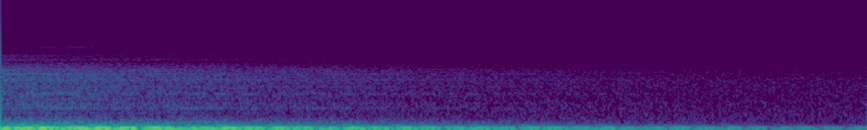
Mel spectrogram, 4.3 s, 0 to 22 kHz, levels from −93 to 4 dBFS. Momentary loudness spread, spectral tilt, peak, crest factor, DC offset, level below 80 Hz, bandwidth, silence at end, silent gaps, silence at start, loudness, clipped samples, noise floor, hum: 22 LU; -10.5 dB/octave; -16 dBFS; 14 dB; under 0.1%; -30 dBFS; 2.6 kHz; 0 s; none; 0 s; -31 LUFS; under 0.1%; -51 dBFS; none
